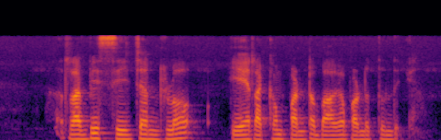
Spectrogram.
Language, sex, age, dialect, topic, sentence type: Telugu, male, 25-30, Southern, agriculture, question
